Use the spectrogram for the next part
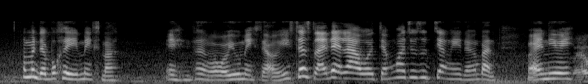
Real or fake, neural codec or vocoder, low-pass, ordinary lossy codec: fake; codec, 16 kHz, 6 kbps, DAC; none; none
